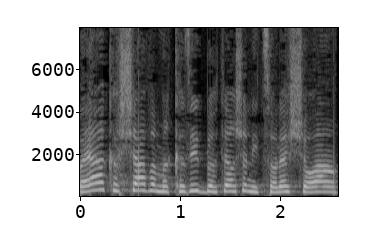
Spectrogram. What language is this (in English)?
Hebrew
